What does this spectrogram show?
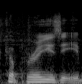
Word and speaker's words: caprese: I I think the American way to say it is Caprii, but I think the Italian way to say it is like caprese.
